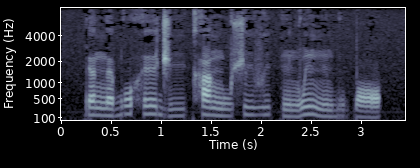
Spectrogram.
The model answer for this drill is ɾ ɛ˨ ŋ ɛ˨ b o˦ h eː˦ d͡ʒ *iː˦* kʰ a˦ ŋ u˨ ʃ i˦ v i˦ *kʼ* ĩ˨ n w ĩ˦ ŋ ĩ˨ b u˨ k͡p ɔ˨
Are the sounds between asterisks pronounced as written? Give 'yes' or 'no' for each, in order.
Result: no, no

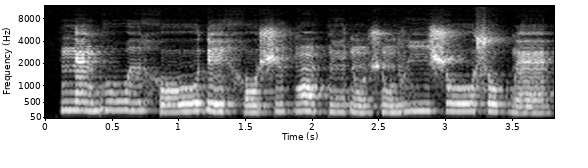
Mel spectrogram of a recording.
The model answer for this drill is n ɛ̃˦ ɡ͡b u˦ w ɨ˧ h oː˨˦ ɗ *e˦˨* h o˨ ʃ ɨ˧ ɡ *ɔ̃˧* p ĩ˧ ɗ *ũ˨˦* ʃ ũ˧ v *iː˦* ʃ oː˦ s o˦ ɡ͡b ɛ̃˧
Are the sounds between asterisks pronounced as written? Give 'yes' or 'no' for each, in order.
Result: no, no, no, yes

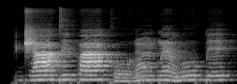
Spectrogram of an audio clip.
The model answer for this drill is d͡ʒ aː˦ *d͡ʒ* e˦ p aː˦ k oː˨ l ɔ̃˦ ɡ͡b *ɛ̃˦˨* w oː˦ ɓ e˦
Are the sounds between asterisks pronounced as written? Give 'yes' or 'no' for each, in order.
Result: no, yes

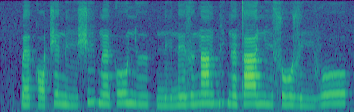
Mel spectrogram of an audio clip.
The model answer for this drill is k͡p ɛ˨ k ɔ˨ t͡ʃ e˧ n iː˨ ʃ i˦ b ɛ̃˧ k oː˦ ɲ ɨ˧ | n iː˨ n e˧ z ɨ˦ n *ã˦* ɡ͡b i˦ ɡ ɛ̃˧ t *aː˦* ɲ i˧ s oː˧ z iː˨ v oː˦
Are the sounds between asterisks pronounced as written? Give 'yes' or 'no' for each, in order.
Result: yes, yes

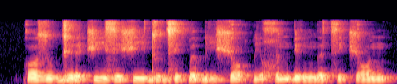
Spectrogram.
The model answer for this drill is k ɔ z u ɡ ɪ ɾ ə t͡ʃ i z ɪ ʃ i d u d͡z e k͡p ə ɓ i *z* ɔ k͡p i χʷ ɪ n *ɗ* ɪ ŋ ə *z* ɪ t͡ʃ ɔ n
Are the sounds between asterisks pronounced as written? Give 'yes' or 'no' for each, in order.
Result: no, yes, no

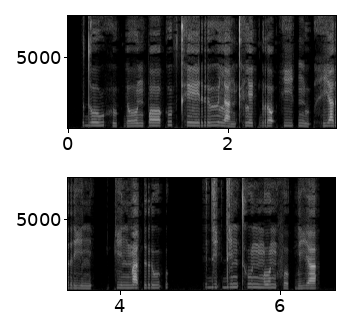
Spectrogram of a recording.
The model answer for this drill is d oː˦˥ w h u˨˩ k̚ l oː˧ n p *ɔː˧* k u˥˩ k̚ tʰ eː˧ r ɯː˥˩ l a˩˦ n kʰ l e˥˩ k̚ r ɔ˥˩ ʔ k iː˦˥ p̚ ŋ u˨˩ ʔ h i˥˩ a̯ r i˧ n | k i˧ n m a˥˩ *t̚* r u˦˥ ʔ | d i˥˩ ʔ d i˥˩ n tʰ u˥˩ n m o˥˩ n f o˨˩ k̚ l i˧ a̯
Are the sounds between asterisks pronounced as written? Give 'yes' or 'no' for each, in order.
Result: yes, yes

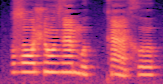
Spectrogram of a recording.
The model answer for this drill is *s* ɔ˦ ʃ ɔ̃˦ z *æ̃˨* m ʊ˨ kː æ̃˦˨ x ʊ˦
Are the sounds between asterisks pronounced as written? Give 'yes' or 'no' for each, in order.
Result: no, no

